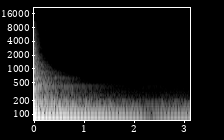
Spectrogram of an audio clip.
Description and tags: BD22x16-MLP-O~v03
A 1-shot sample taken of an unmuffled 22-inch diameter, 16-inch deep Remo Mastertouch bass drum, recorded with an internally mounted Equitek E100 close-mic and two Peavey electret condenser microphones in an XY pair. The drum was fitted with a Remo suede ambassador batter head and a Remo black logo front head with a 6-inch port. The instrument was played with a foot pedal-mounted nylon beater. The files are all 150,000 samples in length, and crossfade-looped with the loop range [100,000...149,999]. Just enable looping, set the sample player's sustain parameter to 0% and use the decay and/or release parameter to fade the cymbal out to taste.
Notes for samples in this pack:
Tuning:
LP = Low Pitch
MLP = Medium-Low Pitch
MP = Medium Pitch
MHP = Medium-High Pitch
HP = High Pitch
VHP = Very High Pitch
1-shot, multisample, velocity, drum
